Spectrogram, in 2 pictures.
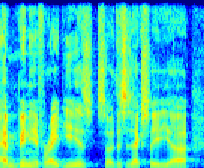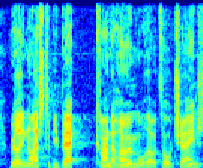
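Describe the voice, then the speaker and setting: A medium-pitched man with an Australian accent, fairly quick, with fairly even intonation. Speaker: keynote speaker, former corporate executive. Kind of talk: conference keynote talk. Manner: conversational, many filler words.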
